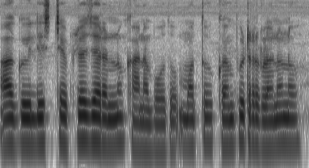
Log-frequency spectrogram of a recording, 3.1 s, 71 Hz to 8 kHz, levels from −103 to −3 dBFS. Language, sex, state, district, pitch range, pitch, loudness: Kannada, male, Karnataka, Koppal, 140-145 Hz, 145 Hz, -19 LUFS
